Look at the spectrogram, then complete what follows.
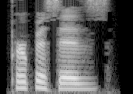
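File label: "purposes", British English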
